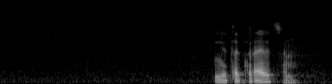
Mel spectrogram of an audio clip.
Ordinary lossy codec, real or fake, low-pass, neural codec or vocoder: Opus, 32 kbps; real; 7.2 kHz; none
